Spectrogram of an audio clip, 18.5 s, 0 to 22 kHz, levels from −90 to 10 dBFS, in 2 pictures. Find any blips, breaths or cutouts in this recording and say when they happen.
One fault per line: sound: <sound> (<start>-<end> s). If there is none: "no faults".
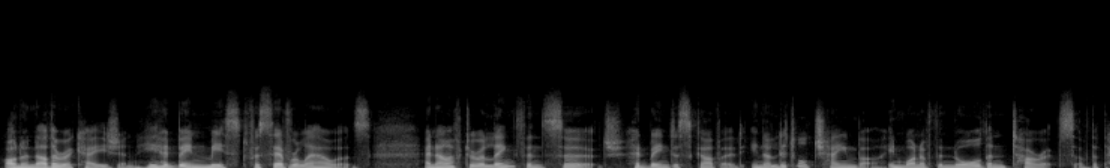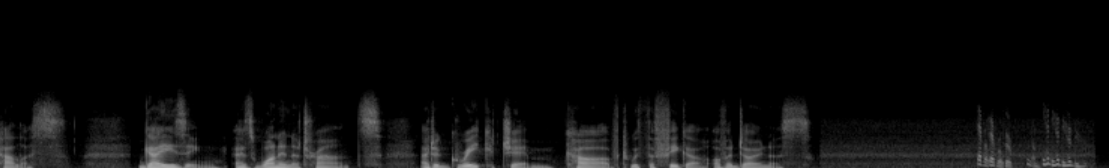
sound: chirp (17.4-18.3 s)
